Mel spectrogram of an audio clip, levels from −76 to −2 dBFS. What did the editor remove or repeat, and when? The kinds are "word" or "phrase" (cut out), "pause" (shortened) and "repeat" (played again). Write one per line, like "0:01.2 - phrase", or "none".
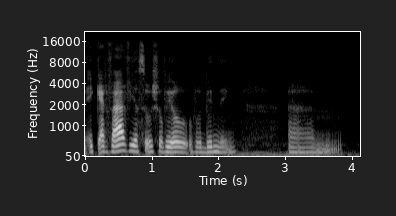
0:01.2 - phrase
